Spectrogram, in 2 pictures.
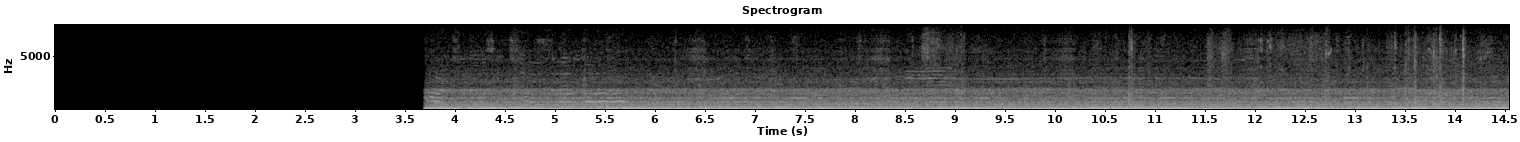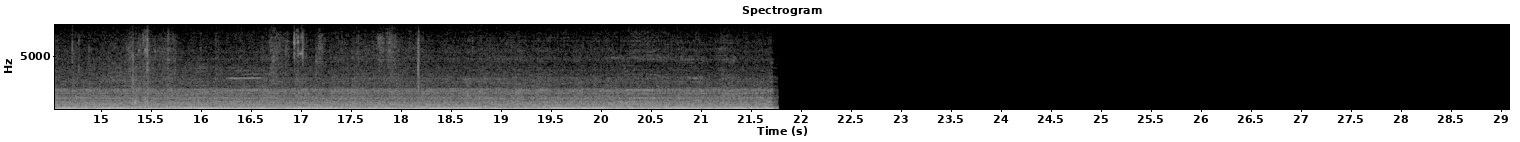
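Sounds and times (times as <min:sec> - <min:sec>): car engine idling: 0:03.7 - 0:21.8.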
